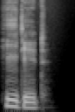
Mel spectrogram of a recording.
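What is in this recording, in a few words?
"heeded", British English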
